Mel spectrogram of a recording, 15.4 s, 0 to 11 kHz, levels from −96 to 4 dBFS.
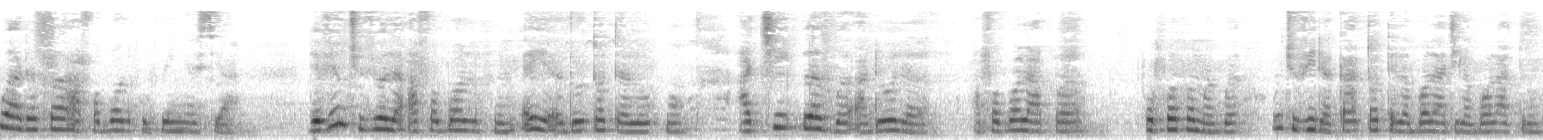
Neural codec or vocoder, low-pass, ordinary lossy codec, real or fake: none; 9.9 kHz; MP3, 32 kbps; real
